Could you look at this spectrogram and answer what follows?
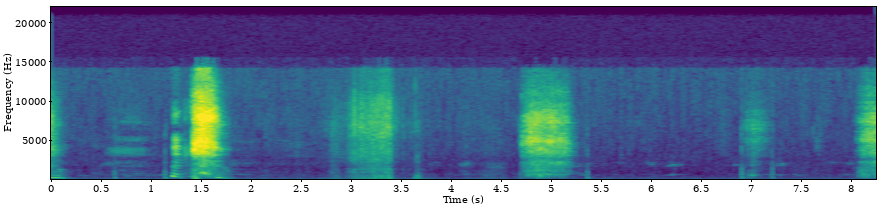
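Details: A loud sharp sneeze burst, followed by a few softer breathy sneezes or exhalations in a quiet room; sneezing.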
